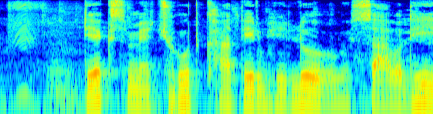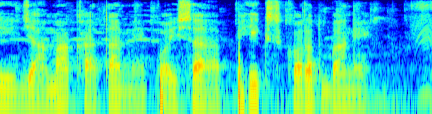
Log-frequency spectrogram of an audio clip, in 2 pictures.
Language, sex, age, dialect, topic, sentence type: Bhojpuri, male, 18-24, Northern, banking, statement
